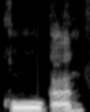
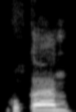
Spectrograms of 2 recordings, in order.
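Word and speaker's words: 곳간: 화면에 보시다시피 제가 먼저 써 놨는데이 여섯 개의 단어를 먼저 한자 보는 그대로 읽으면 뭐가 되냐면 얘는 차관이 되고 그다음에 고간 그다음에 퇴간 수자 회수 세방이라고 읽을 수가 있습니다. 근데이 여섯 개의 단어들은 어 한자의 사이오시프트 그래서 착간, 곡간, 색간, 숫자, 횟수, 새빵이라고 읽으셔야지 표준화가 되는 것입니다.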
